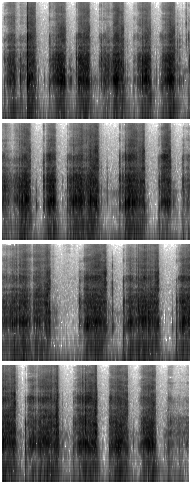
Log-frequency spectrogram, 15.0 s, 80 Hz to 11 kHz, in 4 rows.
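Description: A metal loop tool carves a solid piece of water-soaked grey clay held in the fingers, scraping shavings off in 22 separate rasping strokes. Each stroke is a short, mid-pitched scrape with a bright edge and little low end, followed by brief silence.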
